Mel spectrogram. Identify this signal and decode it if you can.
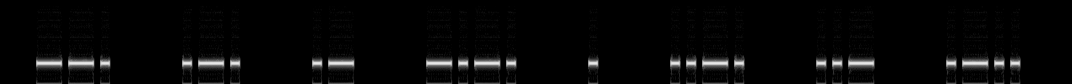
Morse code, heard as a keyed tone, about 15 wpm, spaced as for 8 wpm, 1000 Hz. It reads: GRACEFUL
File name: qotdfiles / 8wpm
